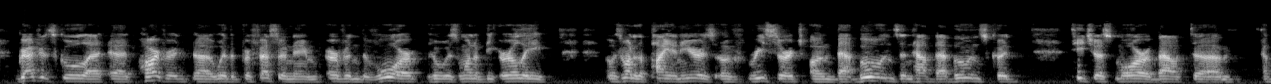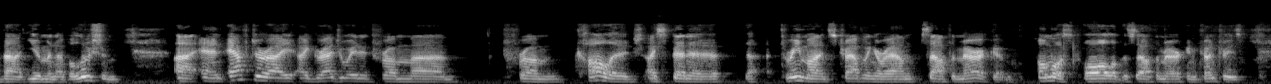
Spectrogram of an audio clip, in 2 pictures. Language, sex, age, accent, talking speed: English, male, 50-69, American, 155 wpm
